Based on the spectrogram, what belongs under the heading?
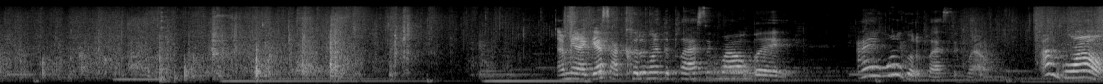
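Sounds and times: plastic wrapping crinkling: 0.0s - 7.2s, 8.3s - 11.0s
soft background music: 0.0s - 11.0s.

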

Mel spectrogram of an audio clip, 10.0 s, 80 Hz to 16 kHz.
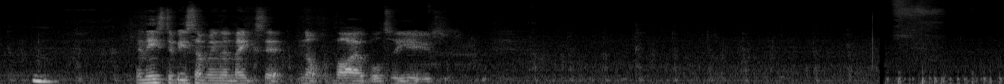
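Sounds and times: light ticking: 0.0s - 10.0s.

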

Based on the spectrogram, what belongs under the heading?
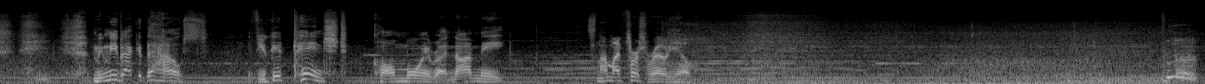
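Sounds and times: background music with sustained notes: 0.0s - 12.0s
car engine and tyres: 0.0s - 12.0s
car pulling away: 6.4s - 11.7s.

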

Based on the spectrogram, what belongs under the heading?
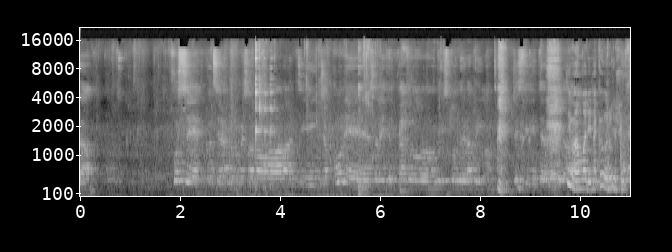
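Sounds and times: cutlery clinking on ceramic plate: 3.5s - 4.0s.

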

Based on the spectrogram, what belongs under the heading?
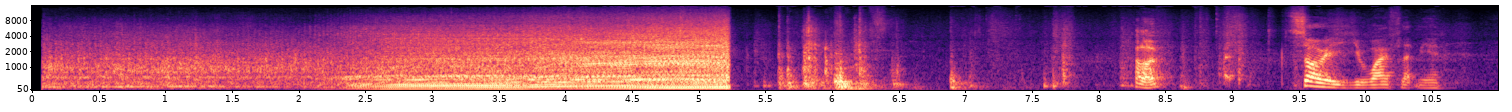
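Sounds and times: vehicle engine accelerating: 0.1s - 5.2s.

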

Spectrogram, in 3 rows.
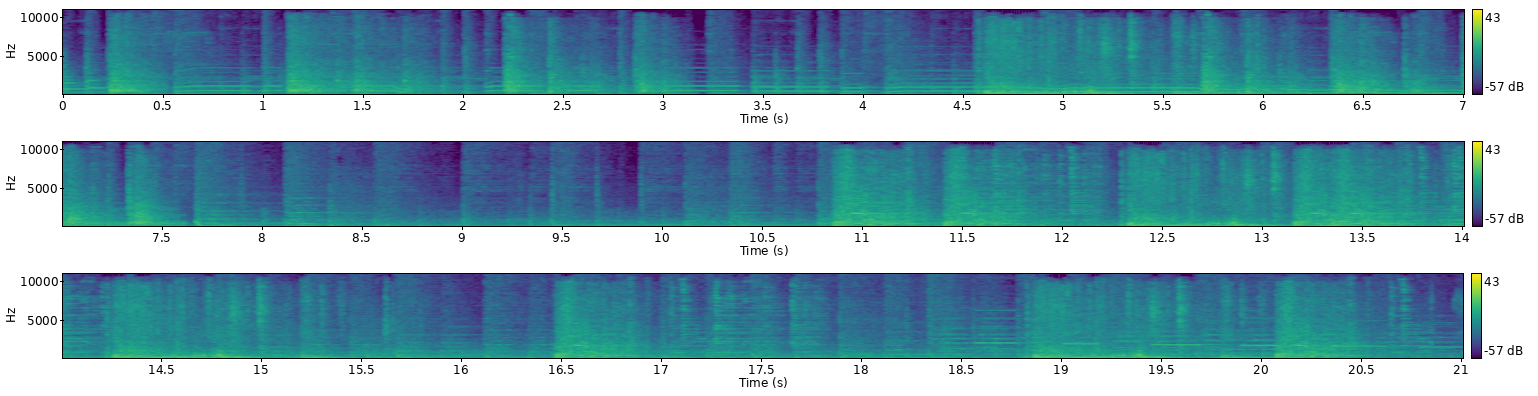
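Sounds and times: crashing metal clangs: 0.0s - 3.3s, 4.5s - 7.8s, 10.8s - 21.0s
background music: 0.0s - 21.0s.

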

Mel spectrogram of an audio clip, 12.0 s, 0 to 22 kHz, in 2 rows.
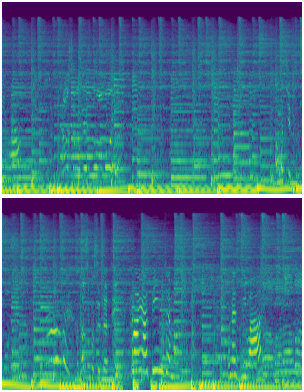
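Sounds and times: upbeat band music: 0.0s - 12.0s.

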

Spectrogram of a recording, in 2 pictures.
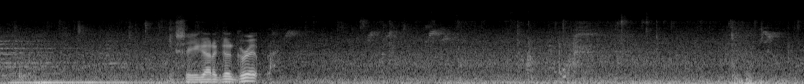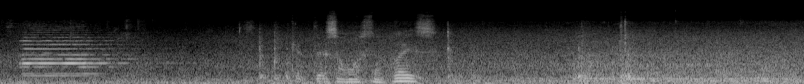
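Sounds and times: car horn: 0.0s - 1.4s, 8.2s - 9.4s.

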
